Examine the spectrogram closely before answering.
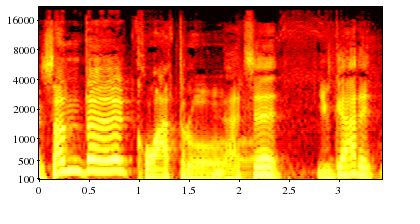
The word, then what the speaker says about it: Quattro: be the one you got right say something Quattro that's it you've got it how do you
